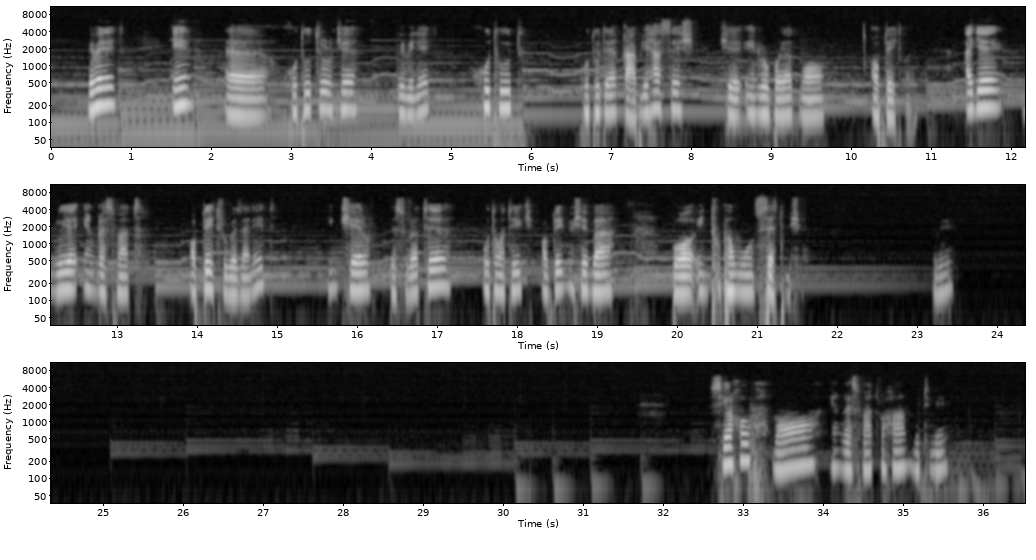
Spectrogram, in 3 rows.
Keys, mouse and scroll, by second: 0.4 alt+a, 21.8 alt+a, 31.4 alt+a.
